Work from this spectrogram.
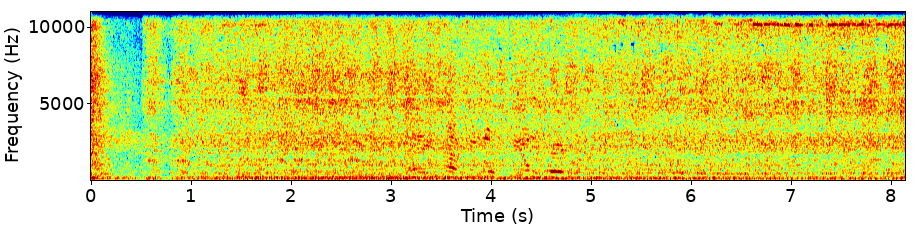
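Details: Warm V8 truck converted to methanol, restarted after idling at about 4.7 air/fuel ratio (may be leaned out): cranks right up into a deep, steady, lumpy idle that runs cleanly; a torn injector O-ring leak was later found.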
